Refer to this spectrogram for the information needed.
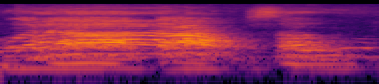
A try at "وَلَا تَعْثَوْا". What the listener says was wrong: سو نہیں ہے ہاں ثا ہے تو سو کیوں پڑھ رہے ہو ولا تعثوا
